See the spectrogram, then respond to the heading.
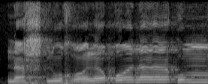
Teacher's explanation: qaf sukun qalqalah sugro kita pantulkan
